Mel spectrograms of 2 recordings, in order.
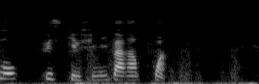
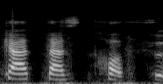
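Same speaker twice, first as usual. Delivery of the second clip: "Catastrophe" said very slowly after the syllables; teacher rebuilding the word after splitting it; slow whole word; 4 dB louder, much slower than usual. Shown as a demonstration. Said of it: "plusieurs syllabes".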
